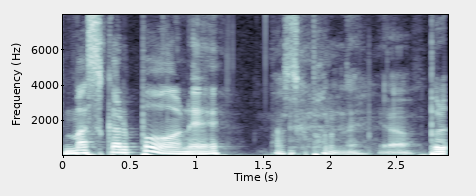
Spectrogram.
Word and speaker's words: mascarpone: I think I don't know why this is very specific, but that like bakers say mascarpone and that's not how it's spelled. Mascarpone? It's mascarpone.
